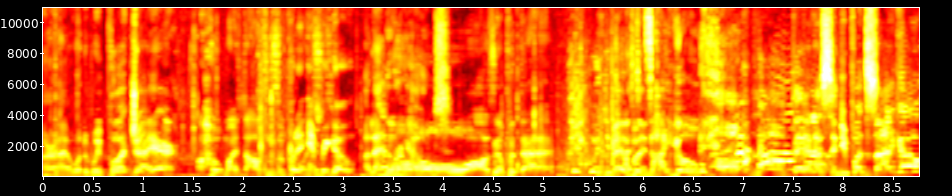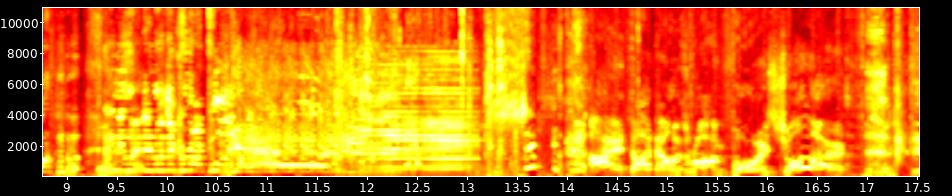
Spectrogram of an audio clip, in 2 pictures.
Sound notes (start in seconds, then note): 5.2 laughs; 11.2 laughs; 11.4 air horns blaring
